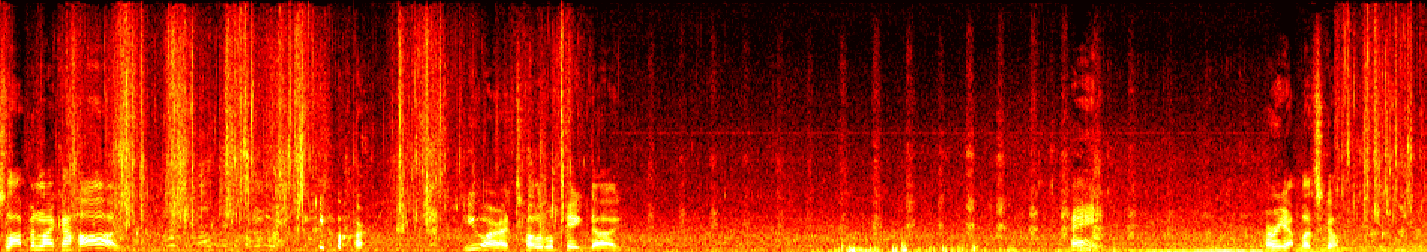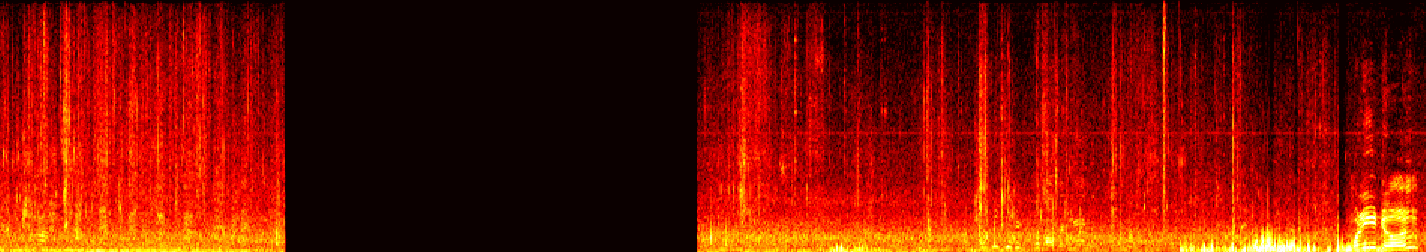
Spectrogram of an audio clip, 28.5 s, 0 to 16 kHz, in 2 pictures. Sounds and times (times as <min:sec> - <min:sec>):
Speech: 0:00.0 - 0:02.9, 0:04.6 - 0:06.2, 0:10.7 - 0:11.0, 0:12.7 - 0:13.4, 0:24.0 - 0:25.3, 0:27.8 - 0:28.5.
